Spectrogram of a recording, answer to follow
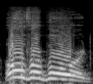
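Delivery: loud, high excited shout; a sailor shouting excitedly; excited call. A narrator's reading. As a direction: call it out in alarm. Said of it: "in an excited voice".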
